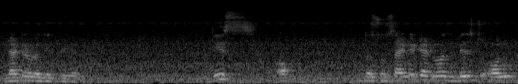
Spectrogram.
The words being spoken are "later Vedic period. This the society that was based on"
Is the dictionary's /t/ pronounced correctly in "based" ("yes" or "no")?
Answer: yes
